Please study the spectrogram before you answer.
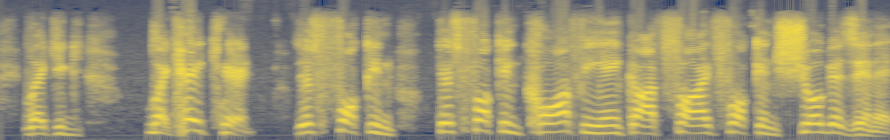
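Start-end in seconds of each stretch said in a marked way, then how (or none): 1.3-6.7 mocking Boston accent, higher pitched. Describing a masshole: imitating a typical masshole. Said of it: "the typical masshole".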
